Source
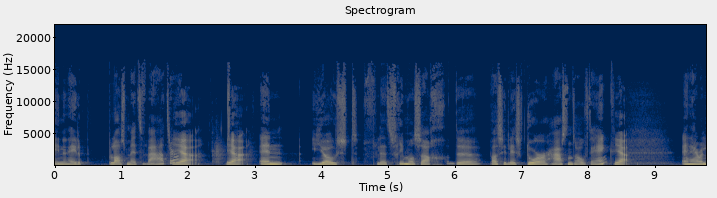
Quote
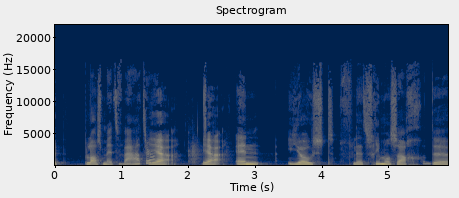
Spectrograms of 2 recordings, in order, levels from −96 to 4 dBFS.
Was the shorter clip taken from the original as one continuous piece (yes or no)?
yes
